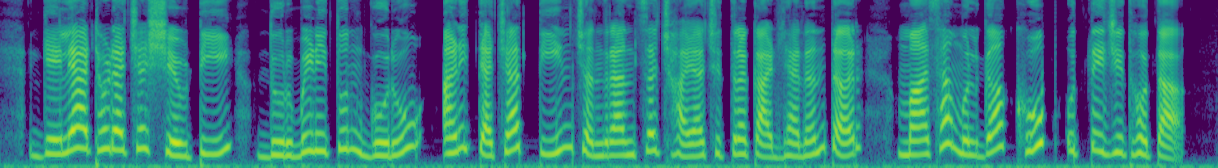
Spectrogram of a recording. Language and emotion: Marathi, happy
